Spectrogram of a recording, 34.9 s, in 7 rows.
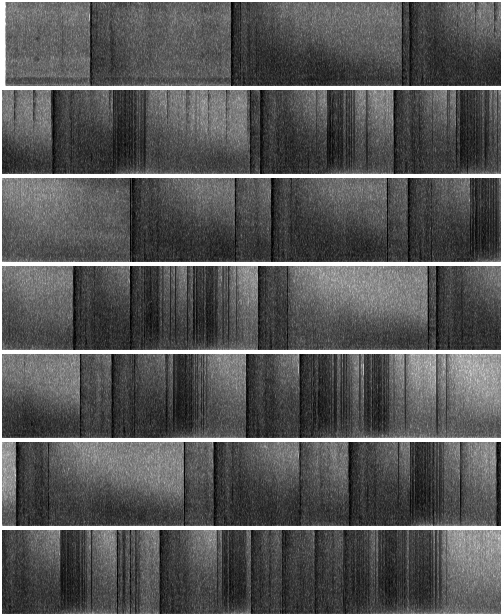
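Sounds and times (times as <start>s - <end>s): fireworks aerial bursts: 0.0s - 34.9s
fireworks launch bangs: 0.4s - 10.1s, 11.0s - 18.2s, 19.1s - 34.5s.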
